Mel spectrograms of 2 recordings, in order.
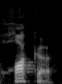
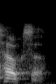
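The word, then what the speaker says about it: Hoxha: in that area so I always pronounced it hawka who is is that incorrect oh no it is HOA hold on HOA okay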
